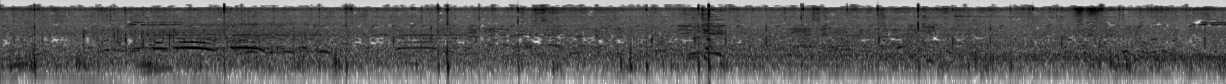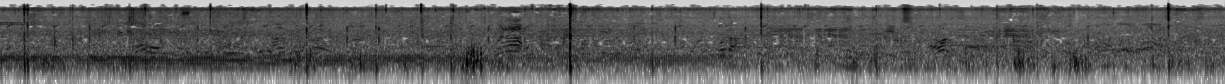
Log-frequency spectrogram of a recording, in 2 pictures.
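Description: Men shout and call out to each other outdoors at a distance.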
